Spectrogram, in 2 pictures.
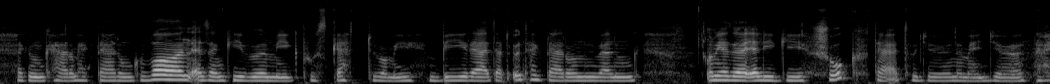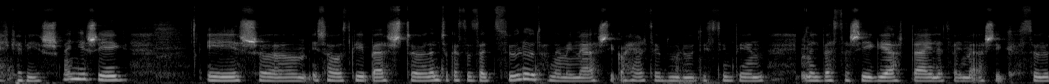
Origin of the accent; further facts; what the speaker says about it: Tokaj, Borsod-Abaúj-Zemplén, Hungary; tokai vagyok, illetve itt nőttem fel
